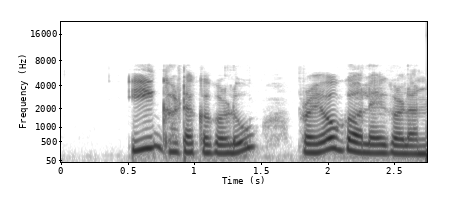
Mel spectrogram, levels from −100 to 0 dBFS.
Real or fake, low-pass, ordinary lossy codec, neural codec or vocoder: real; 7.2 kHz; none; none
